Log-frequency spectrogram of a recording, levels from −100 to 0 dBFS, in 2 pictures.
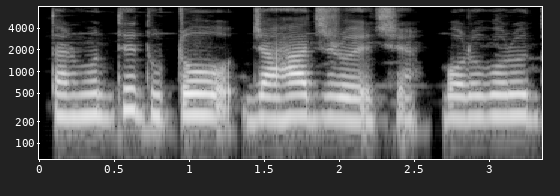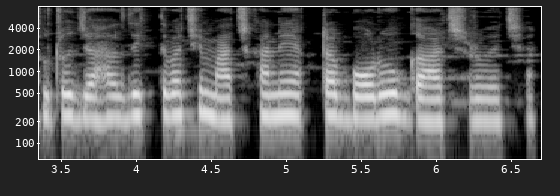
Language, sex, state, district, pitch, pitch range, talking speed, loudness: Bengali, female, West Bengal, North 24 Parganas, 235 Hz, 220-240 Hz, 150 wpm, -17 LUFS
